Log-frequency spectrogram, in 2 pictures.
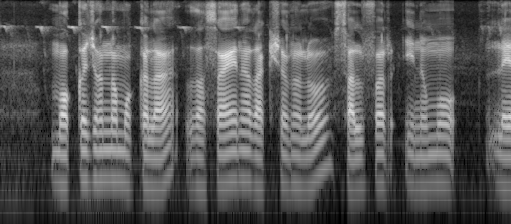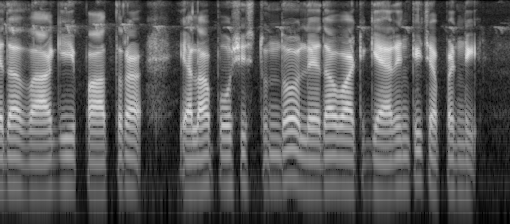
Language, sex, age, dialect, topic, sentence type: Telugu, male, 18-24, Utterandhra, agriculture, question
